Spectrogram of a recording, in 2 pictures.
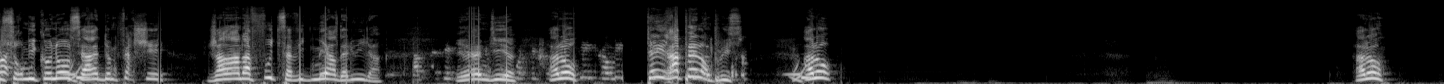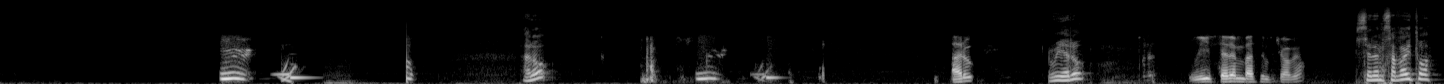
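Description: A man speaks with animation close to a microphone, pausing often.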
